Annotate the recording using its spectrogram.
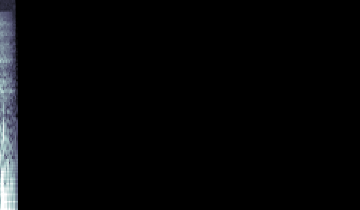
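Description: Near silence: the sound track drops out to dead silence just after the start.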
